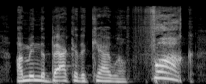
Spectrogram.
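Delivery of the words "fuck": play-acted, high, screamed swearing full of despair. Retelling cursing in the back of a cab: imitating own screaming.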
